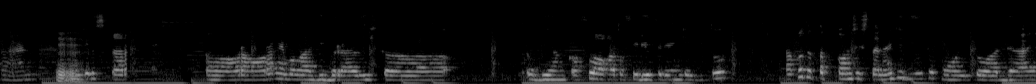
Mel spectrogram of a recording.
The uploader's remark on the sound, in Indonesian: detikcom berkesempatan untuk melakukan Instagram Live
